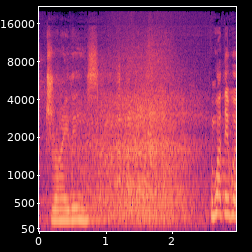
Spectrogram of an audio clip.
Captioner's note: audience laughing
